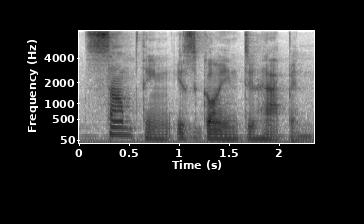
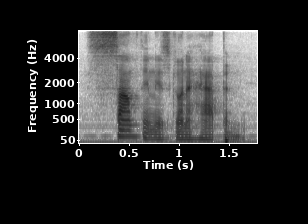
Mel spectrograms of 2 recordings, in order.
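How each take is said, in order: First: Going to is said fully as two words. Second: Going to is reduced to gonna. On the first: This is the formal form. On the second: This is the everyday informal form.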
